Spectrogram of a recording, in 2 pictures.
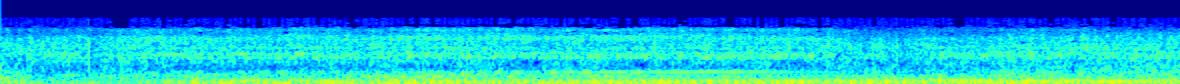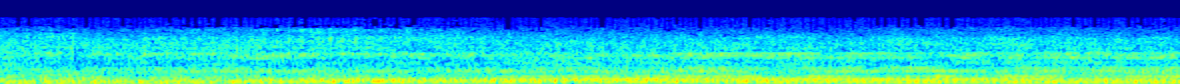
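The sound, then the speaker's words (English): A seaplane's powerful engine roars steadily throughout as it takes off from the water into the darkness, headed for the open ocean, a dense low rumble with a droning hum that builds slightly in strength toward the end. No voices. “Rising from the water like some monstrous seabird, the plane roars into the darkness, headed for the open ocean.”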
